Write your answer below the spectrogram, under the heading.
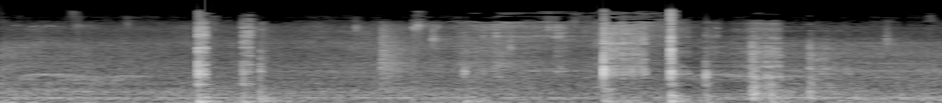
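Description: A few sharp knocks and clicks, about five in all, from handling during work on the car, over a steady low hum.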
